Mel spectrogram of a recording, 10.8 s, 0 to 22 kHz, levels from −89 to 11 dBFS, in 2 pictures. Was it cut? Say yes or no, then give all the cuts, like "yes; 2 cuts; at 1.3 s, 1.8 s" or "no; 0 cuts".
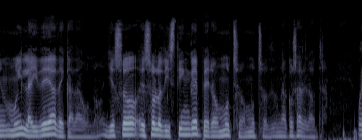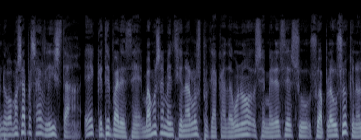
yes; 1 cut; at 6.9 s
